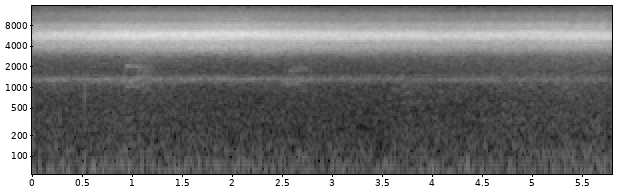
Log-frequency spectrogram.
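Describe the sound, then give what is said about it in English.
A 17-year periodical cicada chorus recorded in Washington, D.C., fills the whole stretch: a dense, high-pitched buzzing drone that stays loud and steady without pause, with a faint lower whine running underneath and no voices. “Parts of the eastern United States have been gripped by cicada mania and overtaken by those signature cicada song stylings. like this ruckus of Brew 10 we recorded in Washington, D.C.”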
